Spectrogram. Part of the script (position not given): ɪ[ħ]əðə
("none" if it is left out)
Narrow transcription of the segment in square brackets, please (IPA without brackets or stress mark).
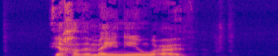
χ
